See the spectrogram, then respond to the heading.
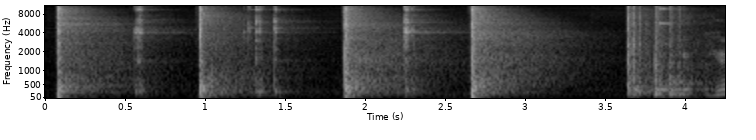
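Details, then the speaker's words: LH overdrive rebuild for 1968–1980 MGB: hammer taps via socket on the outer race, ringing decay, note changing as the bearing bottoms out, showing it is fully driven home and seated. "You can hear it. Uh you can hear the change in noise. You know it was driven home."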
